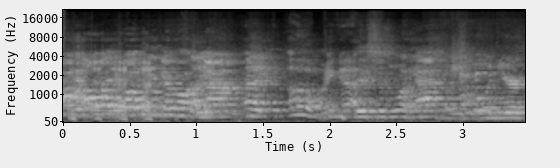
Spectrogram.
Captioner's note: laughing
